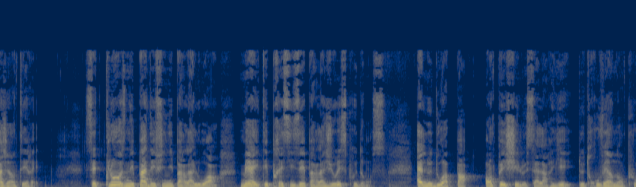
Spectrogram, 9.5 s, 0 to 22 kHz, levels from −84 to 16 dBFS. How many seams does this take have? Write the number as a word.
zero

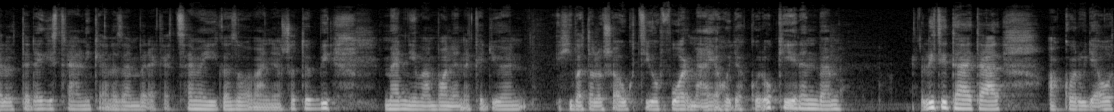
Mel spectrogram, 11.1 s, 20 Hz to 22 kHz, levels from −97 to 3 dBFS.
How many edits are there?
one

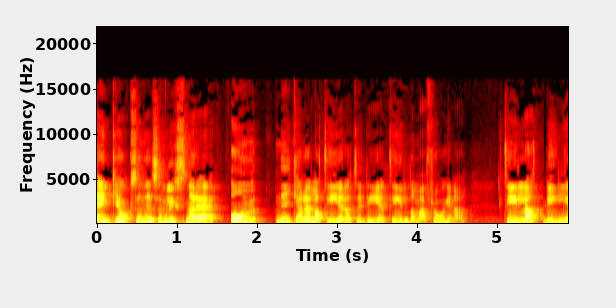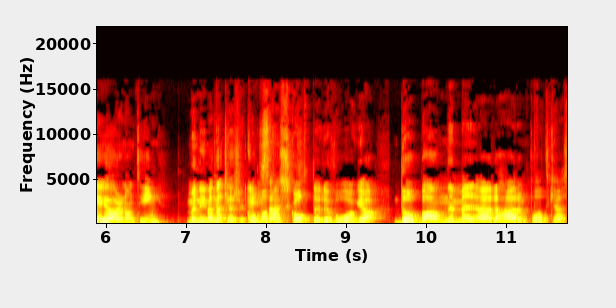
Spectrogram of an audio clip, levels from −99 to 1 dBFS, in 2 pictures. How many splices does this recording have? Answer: two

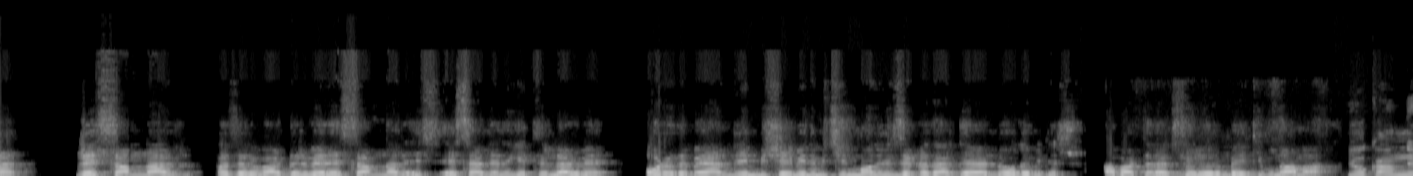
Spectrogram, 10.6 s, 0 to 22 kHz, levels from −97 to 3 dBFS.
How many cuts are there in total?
zero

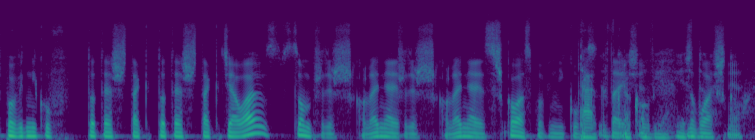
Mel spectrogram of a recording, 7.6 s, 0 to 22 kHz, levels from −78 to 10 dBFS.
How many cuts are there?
two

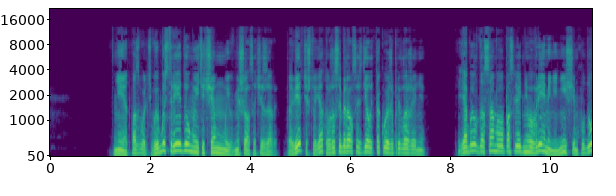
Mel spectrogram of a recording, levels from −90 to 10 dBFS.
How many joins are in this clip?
one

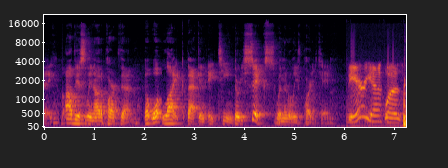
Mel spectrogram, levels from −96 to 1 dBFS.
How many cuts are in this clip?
one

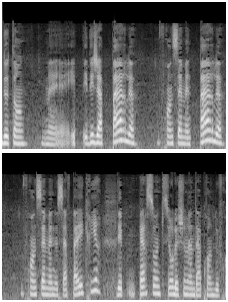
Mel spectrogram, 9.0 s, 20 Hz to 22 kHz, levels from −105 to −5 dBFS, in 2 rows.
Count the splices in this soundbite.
three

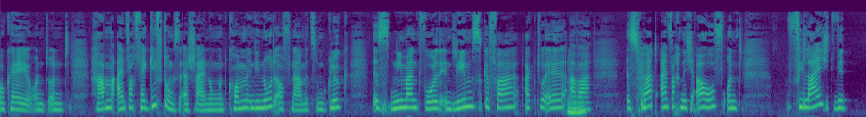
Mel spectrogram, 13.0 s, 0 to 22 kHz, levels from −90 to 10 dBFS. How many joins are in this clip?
one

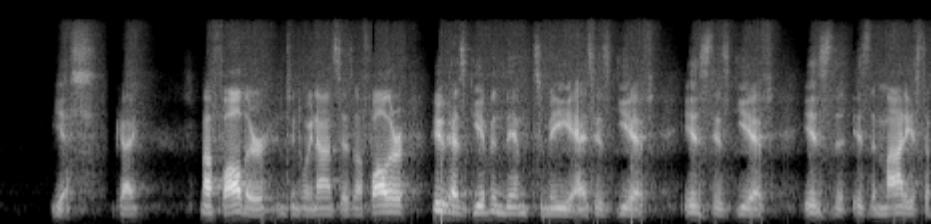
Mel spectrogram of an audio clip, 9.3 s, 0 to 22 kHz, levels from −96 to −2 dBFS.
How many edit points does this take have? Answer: three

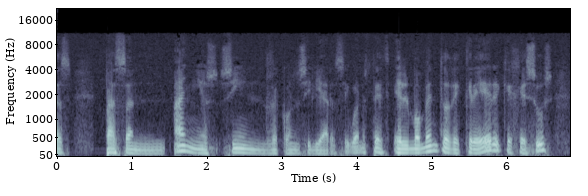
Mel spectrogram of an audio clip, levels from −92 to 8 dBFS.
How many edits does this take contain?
one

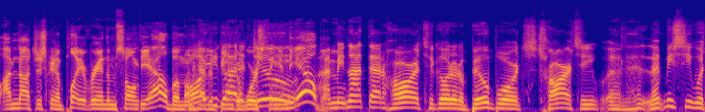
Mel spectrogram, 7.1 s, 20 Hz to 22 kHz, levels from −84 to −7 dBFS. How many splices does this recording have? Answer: three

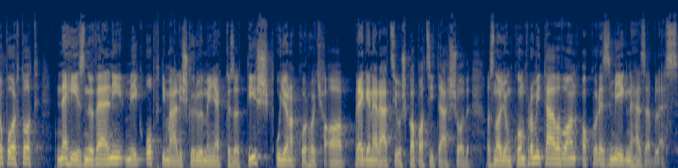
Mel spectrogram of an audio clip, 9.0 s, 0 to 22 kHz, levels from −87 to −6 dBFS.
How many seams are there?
zero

